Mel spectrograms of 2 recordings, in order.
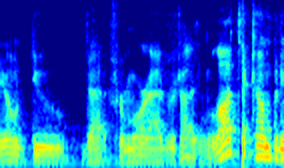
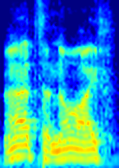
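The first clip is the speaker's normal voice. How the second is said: louder, slow Australian Crocodile Dundee delivery; Aussie accent; 4 semitones higher, 6 dB louder, slower than usual. Retold or imitated. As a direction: punch it out in a mock Australian accent. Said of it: "I can't really do the Aussie accent".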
